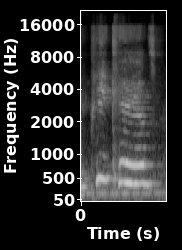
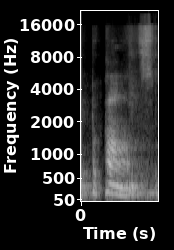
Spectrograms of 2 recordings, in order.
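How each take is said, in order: First: Pecans said "pee-CANS", long ee, flat a; pecans as pee-cans, pitched up high; northern pecans. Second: Pecans with open ah, puh-kahns; southern pecans. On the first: Northerner saying pecans to viewers: pee-CANS. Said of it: "If you're north, from North America, they say". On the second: Southern cook telling viewers how she says it: puh-KAHNS. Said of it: "In the South, we say". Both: Shown as a demonstration.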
